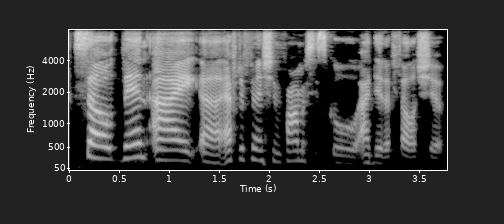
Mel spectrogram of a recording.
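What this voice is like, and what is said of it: Southern US accent. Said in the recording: “always a Southern girl, you know, say y'all all the time ... I can hear your accent”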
